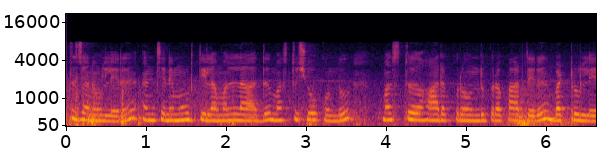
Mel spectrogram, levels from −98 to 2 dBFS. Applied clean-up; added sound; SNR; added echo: none; Thunder; 9 dB; none.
